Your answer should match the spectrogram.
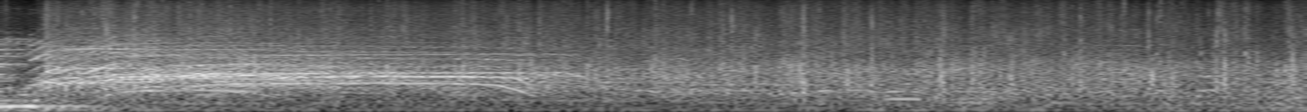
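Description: Audience applauding and cheering as a song ends, with long high-pitched cheers in the first three seconds. The applause then eases off.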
